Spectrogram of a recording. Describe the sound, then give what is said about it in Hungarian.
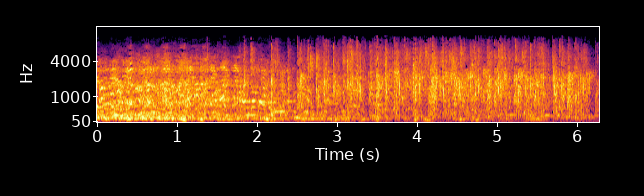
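Dense, continuous applause from a crowd, many hands clapping at once in a steady rolling wash that stays loud throughout, with some murmured voices mixed underneath. “Bár őszintén szólva, a nagyobb hatás kedvéért időnként alákevertem egy kis tapsot.”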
